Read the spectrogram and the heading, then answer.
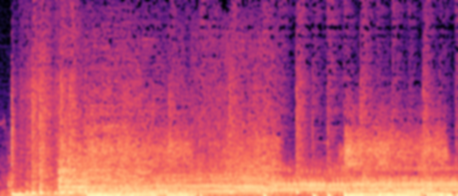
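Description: A wood chipper engine roars steadily and loudly up close, a dense mechanical drone with shifting pitch and grinding rattles running for several seconds without a break.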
